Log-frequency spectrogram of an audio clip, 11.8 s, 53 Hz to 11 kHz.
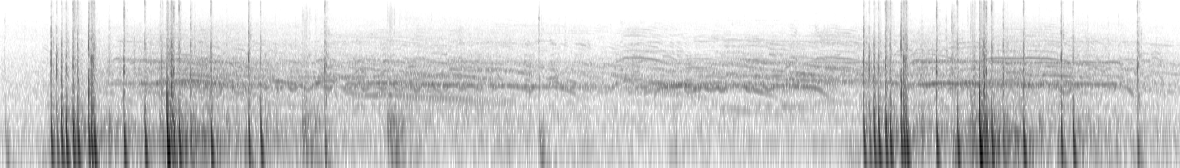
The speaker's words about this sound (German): Nach einem intensiven Verhandlungsjahr wurde im Juli 1650 der Nürnberger Exekutionskongress beendet. Und so feierte man schließlich das Ende des Dreißigjährigen Krieges, wie der Konflikt einst begonnen hatte, mit Kanonenfeuer und Musketenschüssen.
